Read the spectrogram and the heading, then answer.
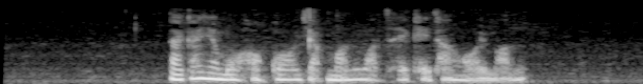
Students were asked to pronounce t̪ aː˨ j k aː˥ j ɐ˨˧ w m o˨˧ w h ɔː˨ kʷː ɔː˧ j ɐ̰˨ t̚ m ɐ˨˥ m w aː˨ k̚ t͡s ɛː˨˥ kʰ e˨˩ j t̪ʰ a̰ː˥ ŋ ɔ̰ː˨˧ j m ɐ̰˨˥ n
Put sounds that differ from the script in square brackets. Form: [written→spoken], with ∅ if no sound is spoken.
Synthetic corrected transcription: t̪ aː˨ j k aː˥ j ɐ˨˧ w m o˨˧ w h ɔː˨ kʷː ɔː˧ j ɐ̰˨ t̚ m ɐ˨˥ [m→n] w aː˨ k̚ t͡s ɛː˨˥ kʰ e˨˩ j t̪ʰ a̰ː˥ ŋ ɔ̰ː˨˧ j m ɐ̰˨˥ n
